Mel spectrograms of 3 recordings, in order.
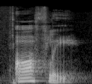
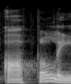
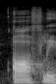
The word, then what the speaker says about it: awfully: Or when I say awfully hard, we hear two syllables. Awfully. It's awfully hard. Not it's awfully hard, but it's awfully hard.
